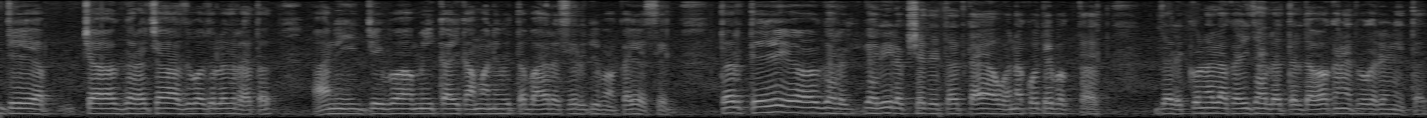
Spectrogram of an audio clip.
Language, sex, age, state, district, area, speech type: Marathi, male, 30-45, Maharashtra, Yavatmal, rural, spontaneous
